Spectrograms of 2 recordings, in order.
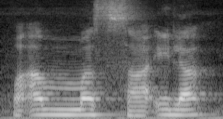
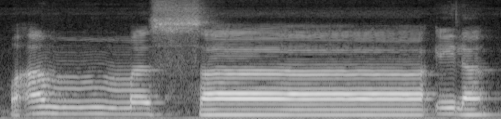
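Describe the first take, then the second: First: The long vowel is cut short. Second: The long vowel is held at full length. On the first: The speaker calls it wrong. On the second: The speaker calls it right.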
